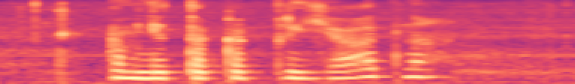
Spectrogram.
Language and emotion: Russian, positive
